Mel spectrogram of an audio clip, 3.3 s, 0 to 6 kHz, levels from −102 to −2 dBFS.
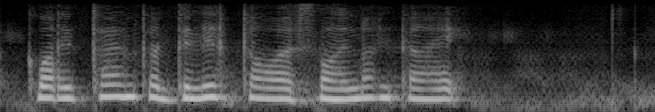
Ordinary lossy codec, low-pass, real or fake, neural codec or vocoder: none; 5.4 kHz; fake; codec, 16 kHz, 0.5 kbps, FreqCodec, larger model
